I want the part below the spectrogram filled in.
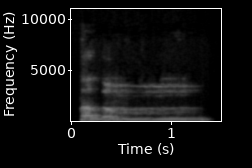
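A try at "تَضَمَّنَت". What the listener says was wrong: Tadom manat. Oh ini kurang ya. Harusnya ada nunya ya. Tadom manat.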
